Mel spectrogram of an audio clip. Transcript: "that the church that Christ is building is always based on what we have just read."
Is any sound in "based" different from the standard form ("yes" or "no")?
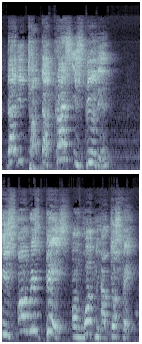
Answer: no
